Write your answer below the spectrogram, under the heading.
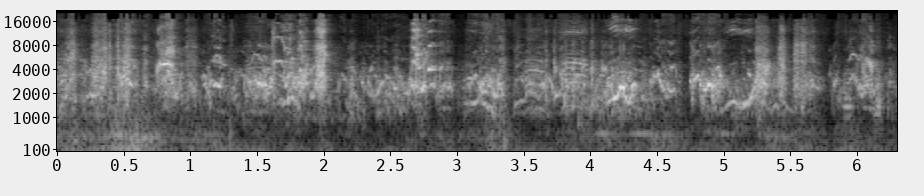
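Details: Colony budgerigars playing during the summer breeding season in August; steady scratchy warbling and squawky chirps from many birds, with faint thumps early on.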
